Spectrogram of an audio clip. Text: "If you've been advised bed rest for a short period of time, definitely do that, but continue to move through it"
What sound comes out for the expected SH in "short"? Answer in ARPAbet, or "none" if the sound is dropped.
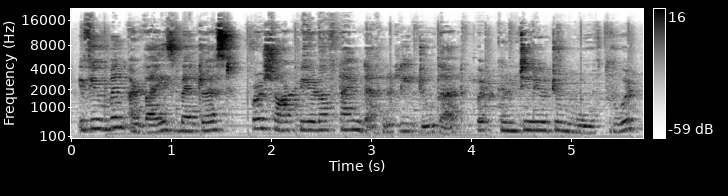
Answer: SH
